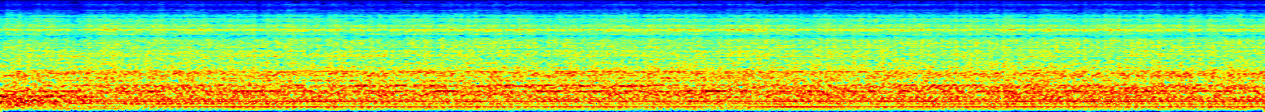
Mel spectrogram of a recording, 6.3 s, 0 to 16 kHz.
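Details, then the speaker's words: Harbor Freight 3000-watt portable generator running on gasoline after the carburetor adapter was fitted for a propane conversion: a steady, even drone with a constant low hum and no surging or misses. Running normally. "okay so it's running on gas not that big a deal it's like swapping out a carb"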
